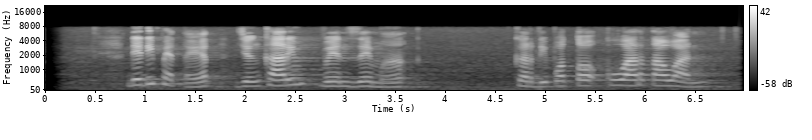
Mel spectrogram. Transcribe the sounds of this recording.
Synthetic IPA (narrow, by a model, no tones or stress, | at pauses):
dɛdipɛt̪ɛt̪̚d͡ʒɨŋkaɾimvɛnzɛma | kɨrdipɔt̪ɔkuwart̪awan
